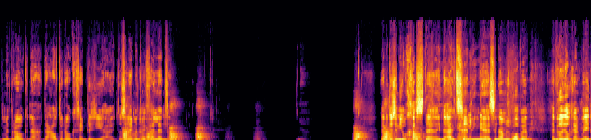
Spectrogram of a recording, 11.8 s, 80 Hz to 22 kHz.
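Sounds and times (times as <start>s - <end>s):
speech: 0.0s - 3.7s, 7.6s - 11.8s
dog barking: 2.4s - 5.4s, 7.1s - 8.6s
laughter: 7.7s - 11.8s.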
